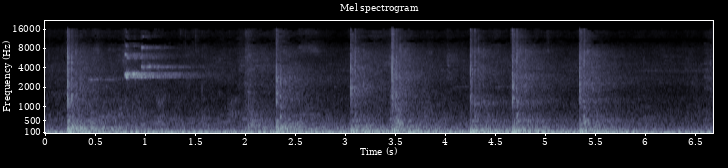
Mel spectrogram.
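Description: Basketball bouncing several times at an uneven pace, with sneakers squeaking on the court about a second in.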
